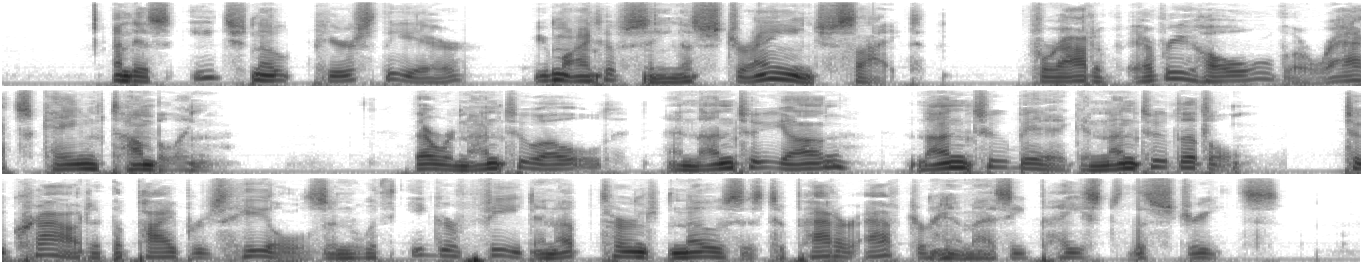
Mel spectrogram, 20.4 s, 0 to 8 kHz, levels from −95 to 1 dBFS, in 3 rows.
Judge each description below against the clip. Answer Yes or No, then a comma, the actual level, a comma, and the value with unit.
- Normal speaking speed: Yes, average, 180 wpm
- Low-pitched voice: Yes, low, 125 Hz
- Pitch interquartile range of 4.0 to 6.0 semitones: Yes, average, 4.7 semitones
